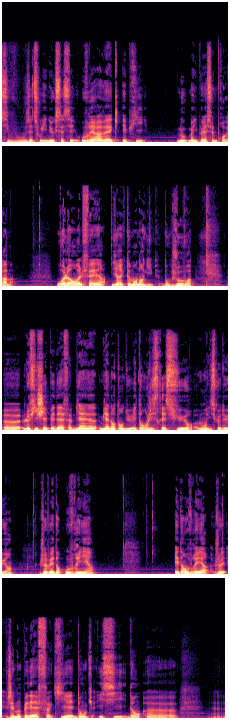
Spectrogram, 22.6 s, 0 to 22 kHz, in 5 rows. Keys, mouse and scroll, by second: 5.1 click, 5.7 click, 6.7 click, 14.2 click, 16.4 click, 17.9 click.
